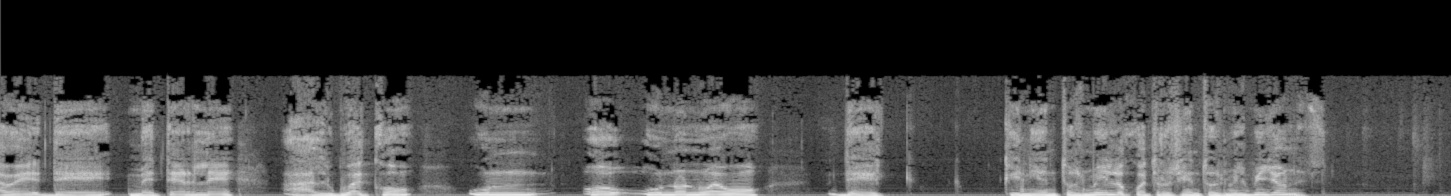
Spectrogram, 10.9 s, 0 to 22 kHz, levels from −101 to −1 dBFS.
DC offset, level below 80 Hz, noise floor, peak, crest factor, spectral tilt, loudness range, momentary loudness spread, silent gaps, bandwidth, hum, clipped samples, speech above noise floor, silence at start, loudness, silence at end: under 0.1%; -52 dBFS; -46 dBFS; -6 dBFS; 12 dB; -5.5 dB/octave; 2 LU; 9 LU; none; 13.5 kHz; 60 Hz at -35 dBFS; under 0.1%; 30 dB; 0 s; -17 LUFS; 0.95 s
